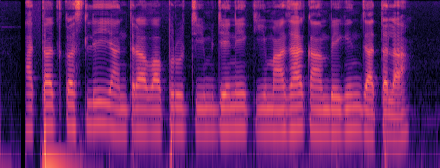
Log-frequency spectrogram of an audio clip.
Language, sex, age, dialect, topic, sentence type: Marathi, male, 18-24, Southern Konkan, agriculture, question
